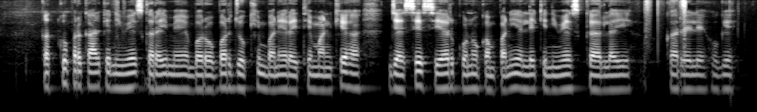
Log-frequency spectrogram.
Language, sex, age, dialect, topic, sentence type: Chhattisgarhi, male, 25-30, Eastern, banking, statement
